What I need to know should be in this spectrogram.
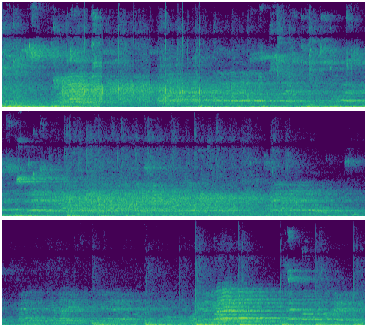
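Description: A basketball bounces on the court with dull thumps.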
